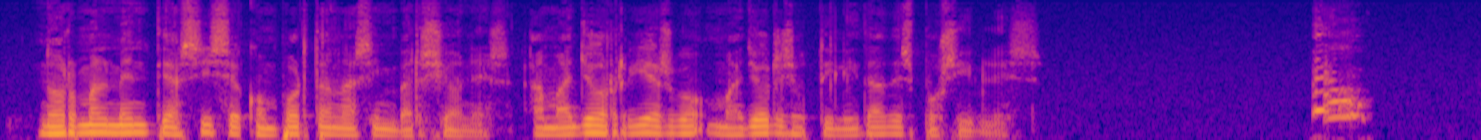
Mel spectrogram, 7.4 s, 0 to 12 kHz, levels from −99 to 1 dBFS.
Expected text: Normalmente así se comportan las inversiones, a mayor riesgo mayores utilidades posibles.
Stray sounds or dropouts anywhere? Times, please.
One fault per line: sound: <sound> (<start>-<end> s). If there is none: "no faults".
sound: bark (6.5-6.9 s)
